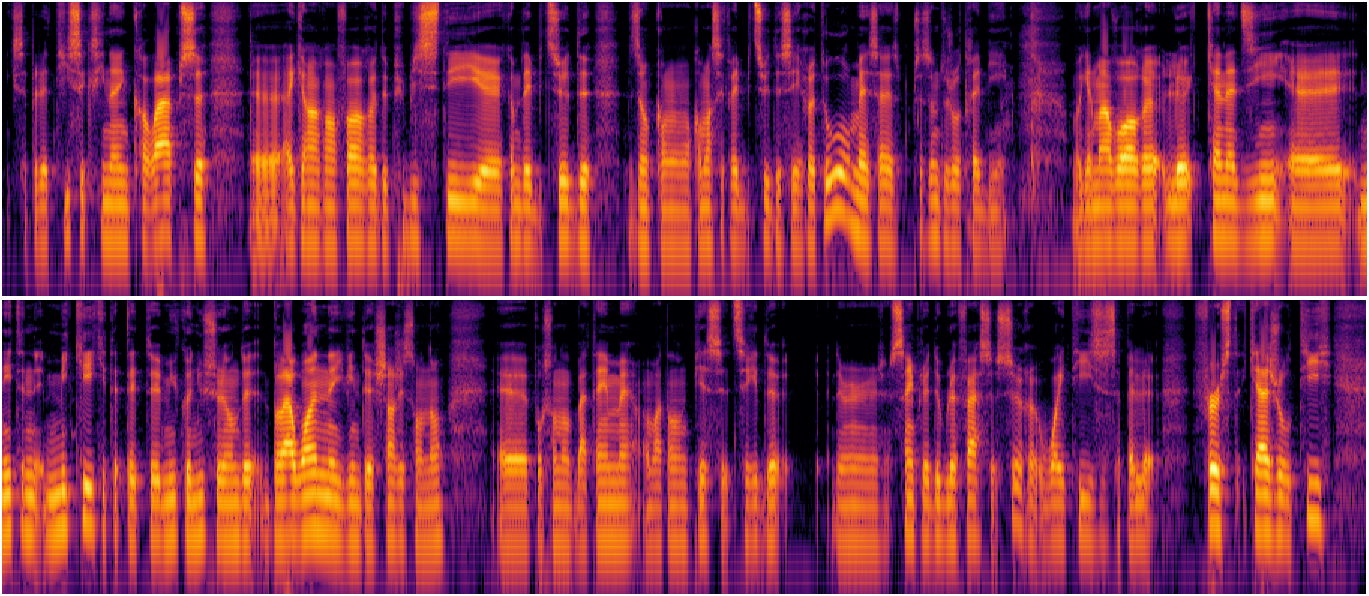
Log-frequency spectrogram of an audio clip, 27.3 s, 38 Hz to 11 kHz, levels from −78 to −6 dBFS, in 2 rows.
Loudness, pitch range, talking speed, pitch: -19 LUFS, 105-120 Hz, 170 wpm, 110 Hz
